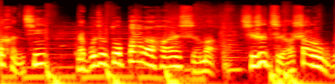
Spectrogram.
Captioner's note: slip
